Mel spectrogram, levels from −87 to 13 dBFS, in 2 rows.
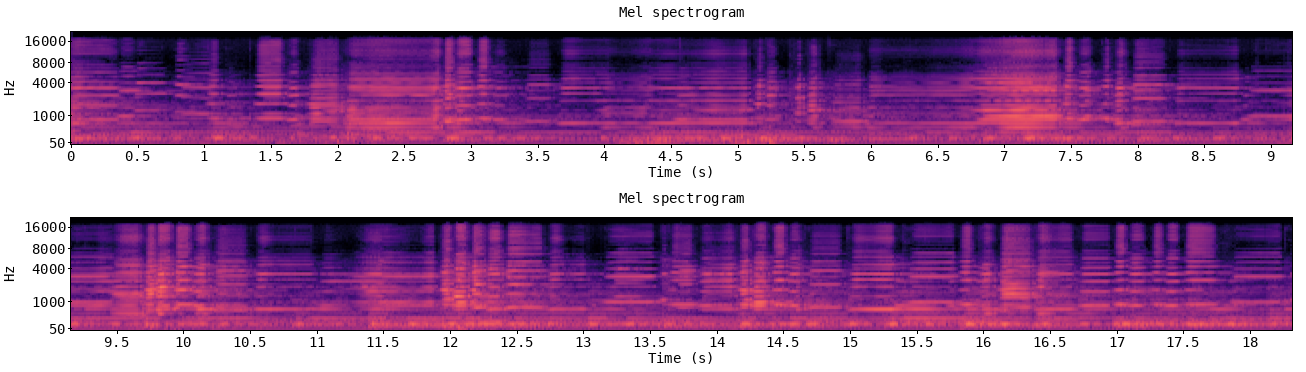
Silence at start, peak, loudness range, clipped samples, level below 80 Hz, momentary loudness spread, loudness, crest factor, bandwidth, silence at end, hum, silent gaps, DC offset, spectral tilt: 0 s; -4 dBFS; 5 LU; under 0.1%; -48 dBFS; 14 LU; -25 LUFS; 22 dB; 19 kHz; 0 s; none; none; under 0.1%; -3 dB/octave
